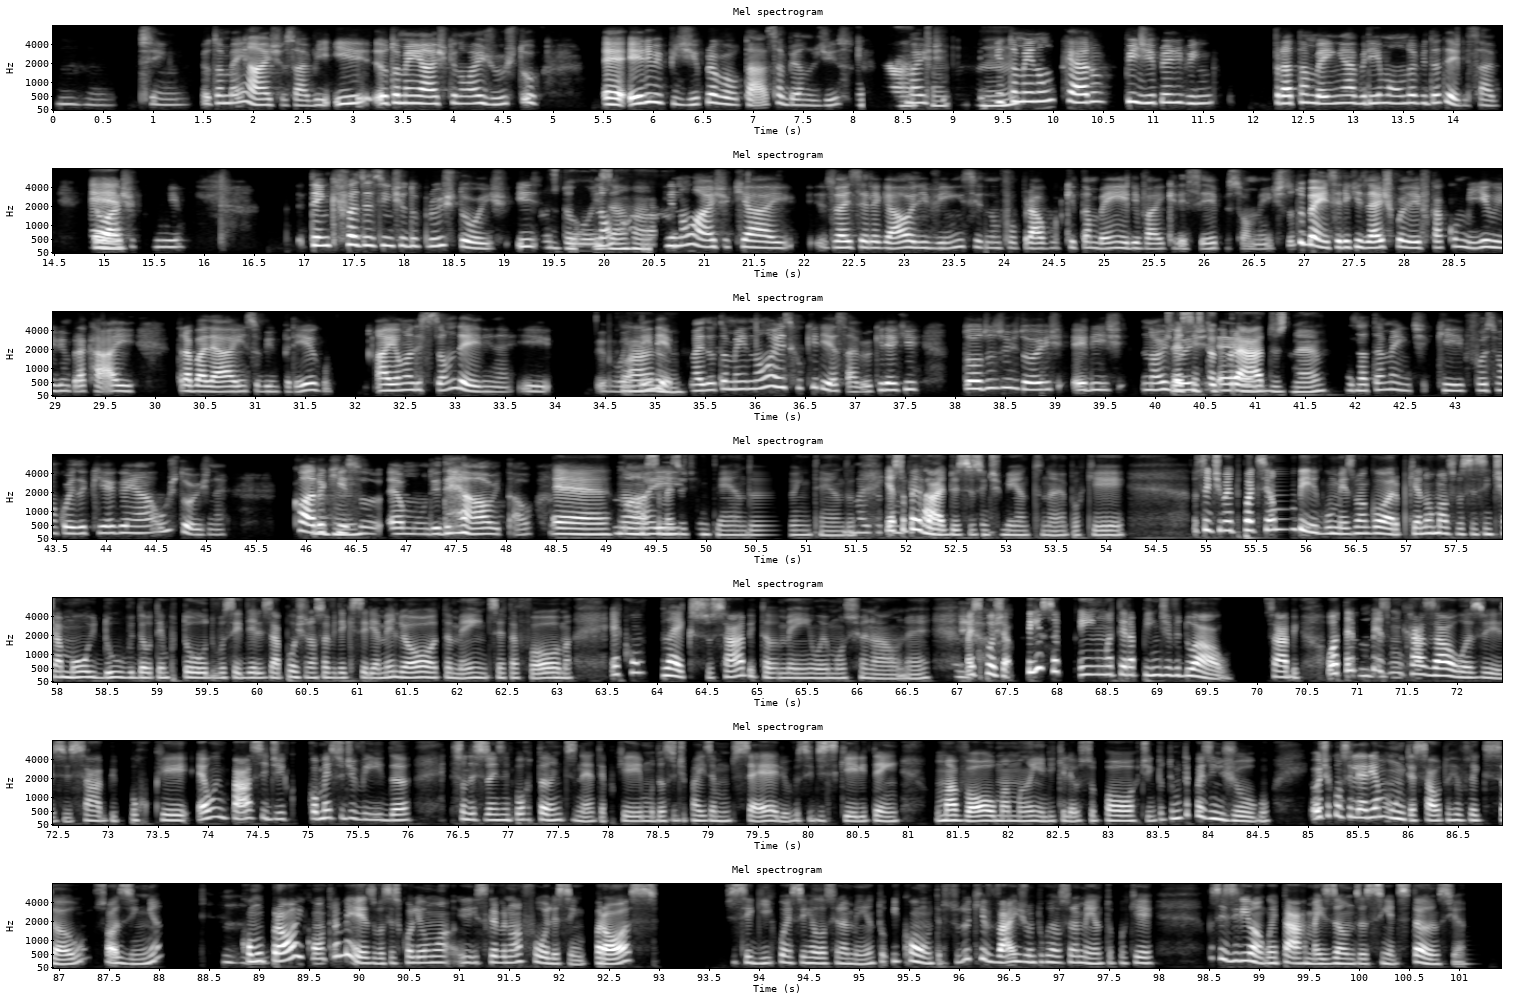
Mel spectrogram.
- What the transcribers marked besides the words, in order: tapping; other background noise; chuckle; unintelligible speech
- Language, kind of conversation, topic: Portuguese, advice, Como posso decidir se devo continuar ou terminar um relacionamento longo?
